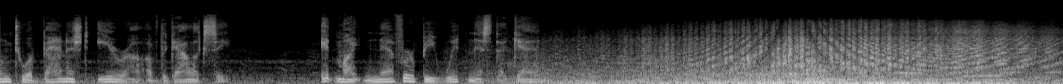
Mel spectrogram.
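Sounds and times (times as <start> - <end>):
speech: 0.0 - 2.4, 3.2 - 5.6
command shuttle engines grumbling while descending: 4.3 - 10.6.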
